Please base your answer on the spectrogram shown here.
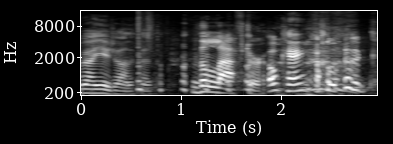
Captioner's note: laughter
